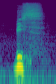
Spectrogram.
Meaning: 1. certain, convinced 2. some, certain, particular
- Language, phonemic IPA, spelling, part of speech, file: Swedish, /vɪsː/, viss, adjective, Sv-viss.ogg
